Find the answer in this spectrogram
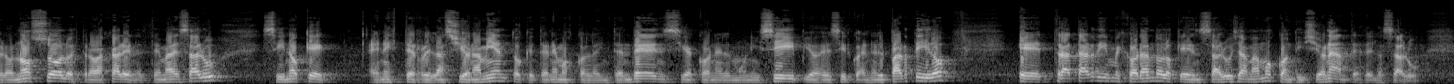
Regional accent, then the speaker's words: Argentina; Lamentablemente somos argentinos y las cosas no es soplar.

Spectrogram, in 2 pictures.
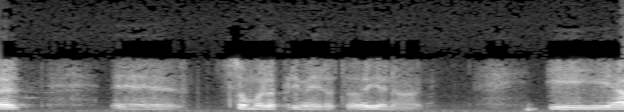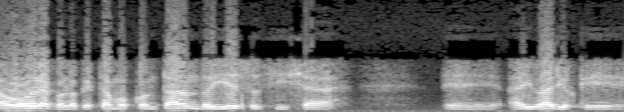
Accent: Rawson, Buenos Aires Province, Argentina; also born or lived in Rivas; Rawson, que ya te digo, es mi pueblo porque yo nací ahí, incluso estudié ahí y una parte de mí está ahí en Rawson.

